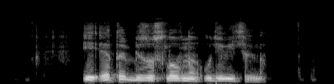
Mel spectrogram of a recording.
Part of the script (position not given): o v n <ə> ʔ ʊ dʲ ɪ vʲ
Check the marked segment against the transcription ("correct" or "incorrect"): correct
